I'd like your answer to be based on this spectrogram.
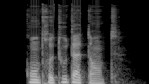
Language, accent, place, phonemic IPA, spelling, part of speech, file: French, France, Lyon, /kɔ̃.tʁə tu.t‿a.tɑ̃t/, contre toute attente, adverb, LL-Q150 (fra)-contre toute attente.wav
- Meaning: very unexpectedly, against expectations, against all odds (despite seemingly insurmountable opposition or probability)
